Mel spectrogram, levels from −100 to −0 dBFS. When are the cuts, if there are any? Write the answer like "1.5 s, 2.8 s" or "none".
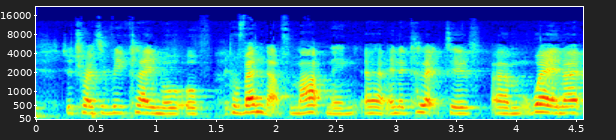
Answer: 1.6 s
